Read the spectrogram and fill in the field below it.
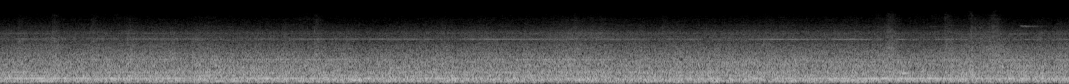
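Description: An electric train rolls along at speed, heard from inside a carriage.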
